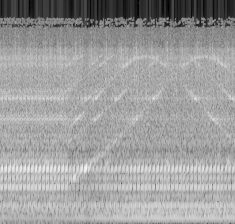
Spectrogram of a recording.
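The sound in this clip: A motorcycle engine revving loudly at a live party show, a dense sustained rumble with strong low harmonics and faint whining sweeps above, held steady throughout.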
